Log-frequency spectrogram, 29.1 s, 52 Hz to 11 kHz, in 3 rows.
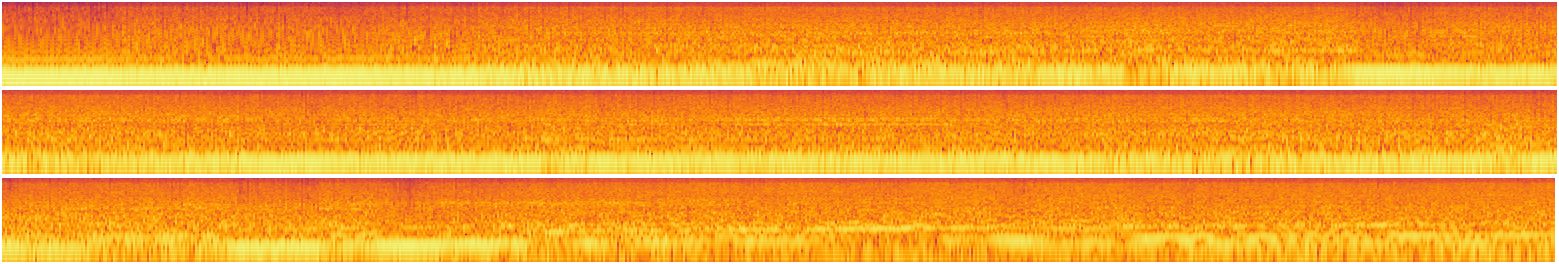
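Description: Chrysler Hemi 265 straight-six with a four-barrel carburettor, loud, driving the rear wheels on a chassis dyno: it holds a steady speed in gear, stepping up slightly about seven seconds in, then from about nineteen seconds in pulls up with steadily rising pitch in a dyno power run.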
